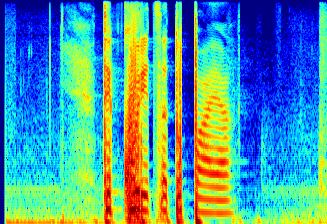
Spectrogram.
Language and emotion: Russian, angry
